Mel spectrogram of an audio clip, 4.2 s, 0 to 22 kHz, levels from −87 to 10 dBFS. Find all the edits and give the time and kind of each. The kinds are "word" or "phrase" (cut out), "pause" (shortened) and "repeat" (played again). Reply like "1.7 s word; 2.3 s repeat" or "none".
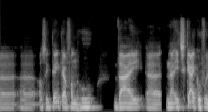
3.2 s word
